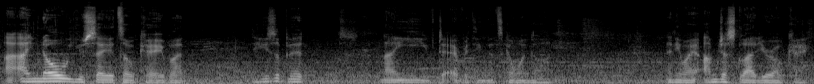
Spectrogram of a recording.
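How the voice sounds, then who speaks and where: A man's voice: sits low, moderate pace, pauses often, lightly acted. An actor playing a caring, worried refugee man with a casual, protective manner in an audio drama. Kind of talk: naturalistic audio drama acting. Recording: noisy public station ambience.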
